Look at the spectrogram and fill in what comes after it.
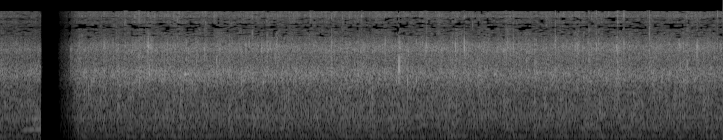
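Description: Rain falling steadily, an even hiss of rain on the ground and trees, with a brief dropout about half a second in.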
